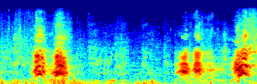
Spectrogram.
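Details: Rottweilers playing in water give paired loud barks, two early and three more after a short pause.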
